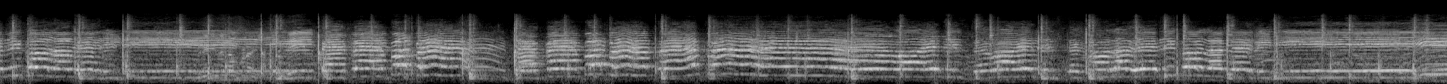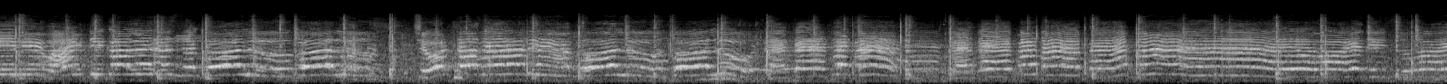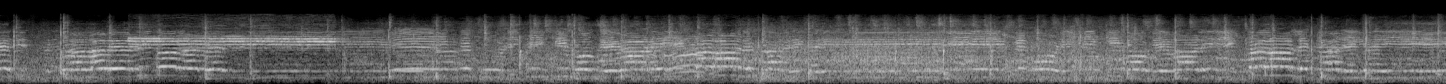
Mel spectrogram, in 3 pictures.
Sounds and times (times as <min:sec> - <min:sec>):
Female singing: 0:00.0 - 0:31.3, 0:32.4 - 0:43.4.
